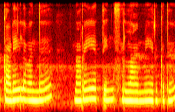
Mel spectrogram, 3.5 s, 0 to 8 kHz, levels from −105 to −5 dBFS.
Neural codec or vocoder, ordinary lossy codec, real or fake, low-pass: none; none; real; 7.2 kHz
